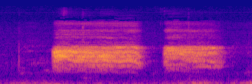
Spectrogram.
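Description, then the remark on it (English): Two loud, harsh crow caws in quick succession, the first longer than the second: a recorded crow distress call played from a device set on a roof, clear with only faint background noise between them. “Wonder how they recorded that noise. Do you think they just tortured a crow for a while?”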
